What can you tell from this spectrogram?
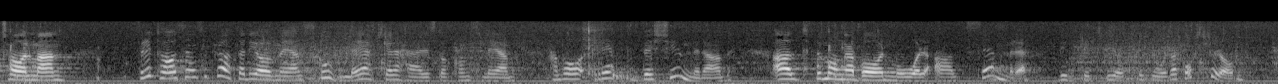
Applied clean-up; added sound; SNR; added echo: none; Toilet flush; 15 dB; none.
